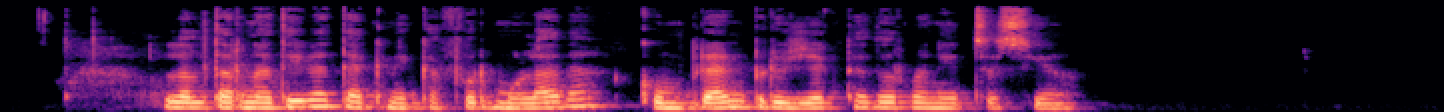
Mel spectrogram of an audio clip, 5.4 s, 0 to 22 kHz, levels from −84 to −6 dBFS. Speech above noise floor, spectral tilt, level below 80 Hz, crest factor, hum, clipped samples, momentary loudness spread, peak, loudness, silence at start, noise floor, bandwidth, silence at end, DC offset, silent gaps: 63 dB; -5.5 dB/octave; -58 dBFS; 18 dB; none; under 0.1%; 6 LU; -2 dBFS; -19 LUFS; 0.35 s; -80 dBFS; 16.5 kHz; 1.4 s; under 0.1%; none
